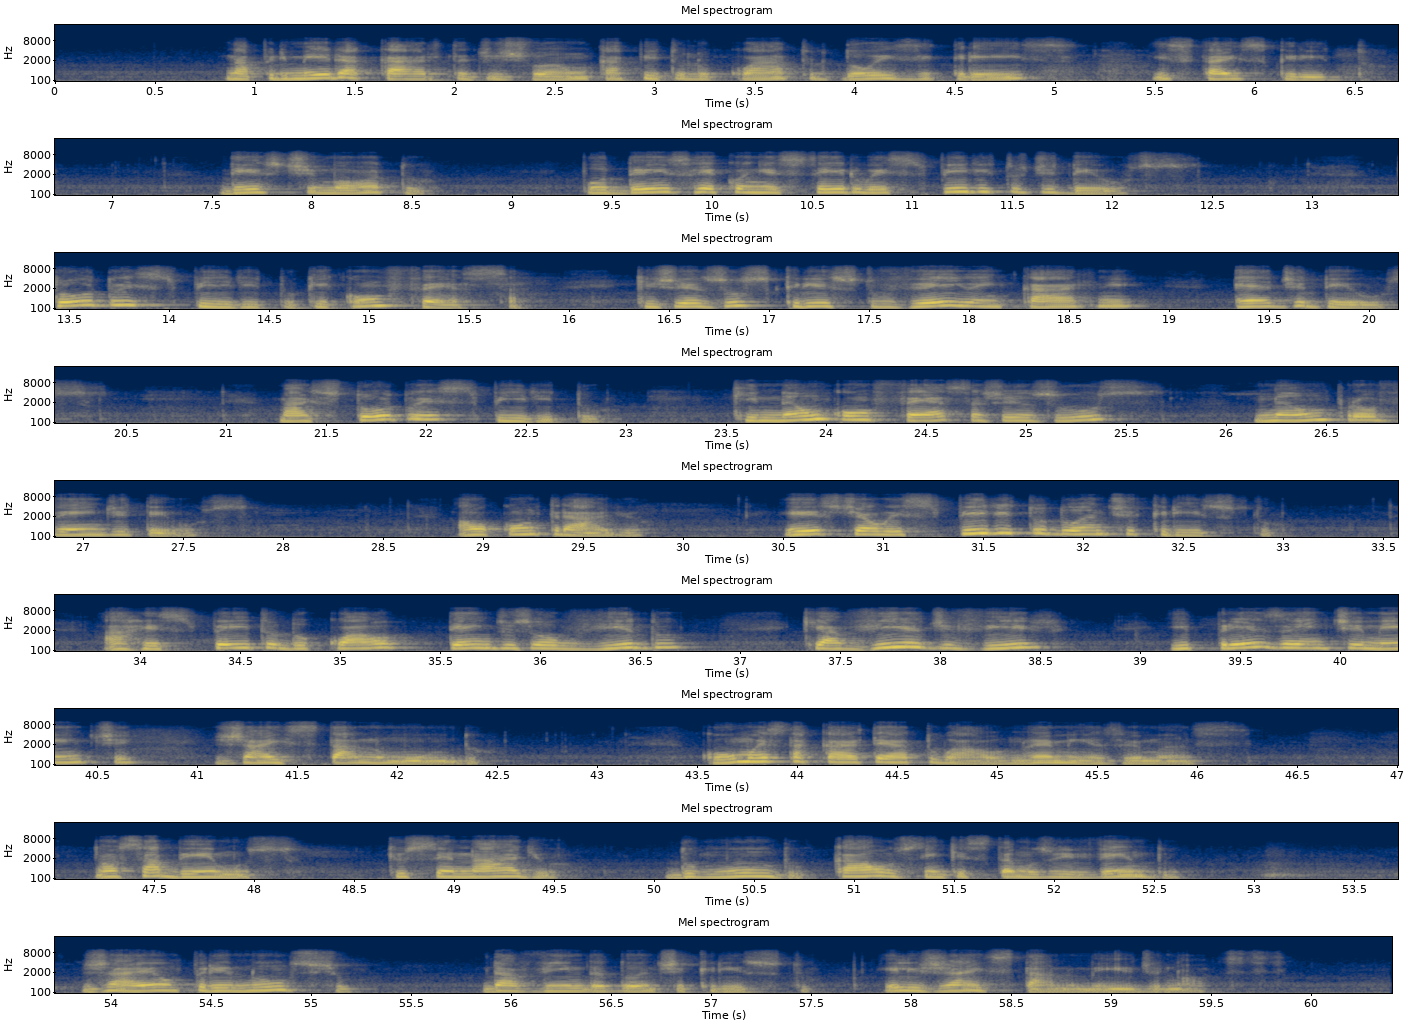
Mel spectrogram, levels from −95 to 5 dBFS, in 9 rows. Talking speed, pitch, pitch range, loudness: 105 wpm, 190 Hz, 160-220 Hz, -20 LUFS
